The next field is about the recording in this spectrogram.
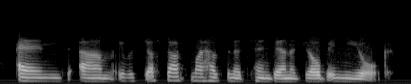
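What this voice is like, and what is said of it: Australian accent. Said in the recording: “accent from? Australian accent. ... it's beautiful ... it's really beautiful”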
